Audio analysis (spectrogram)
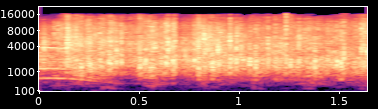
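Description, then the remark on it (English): An audience claps steadily for the panelists at the end of a .NET Rocks show, under two seconds of a dense, even wash of many hands at a consistent moderate loudness, with no one speaking over it. “One more round of applause for our panelists. Give it up.”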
